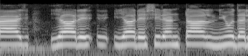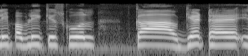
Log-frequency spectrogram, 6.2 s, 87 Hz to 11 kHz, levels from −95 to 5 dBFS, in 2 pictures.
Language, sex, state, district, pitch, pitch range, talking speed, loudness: Hindi, male, Bihar, Supaul, 230 Hz, 220-235 Hz, 115 wpm, -15 LUFS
